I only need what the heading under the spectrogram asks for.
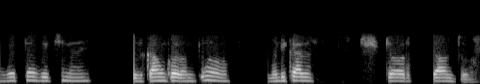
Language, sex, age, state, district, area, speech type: Odia, male, 18-30, Odisha, Koraput, urban, conversation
